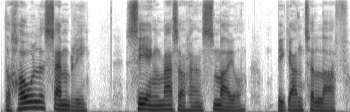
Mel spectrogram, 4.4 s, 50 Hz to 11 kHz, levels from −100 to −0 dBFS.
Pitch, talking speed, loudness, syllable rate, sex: 125 Hz, 125 wpm, -18 LUFS, 4.6 syllables/s, male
